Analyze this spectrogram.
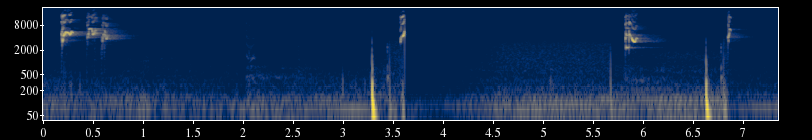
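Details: Lovebird singing in the morning as a lure: rapid stuttering shrill chirps at the start, another harsh burst near the end, with sharp clicks and knocks between.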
